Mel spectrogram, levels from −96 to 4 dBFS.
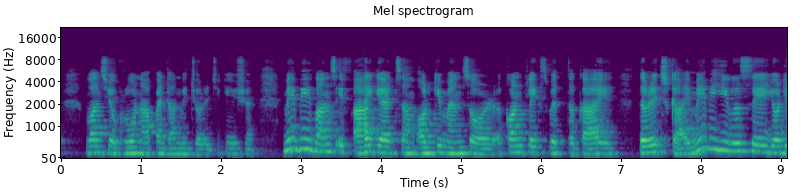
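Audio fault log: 3.75–3.81 s, short concealed packet loss: about 40 ms of the call's audio reached the decoder too late, so the receiver extended the preceding sound to fill the gap and blended back into the real signal, leaving a brief smear.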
